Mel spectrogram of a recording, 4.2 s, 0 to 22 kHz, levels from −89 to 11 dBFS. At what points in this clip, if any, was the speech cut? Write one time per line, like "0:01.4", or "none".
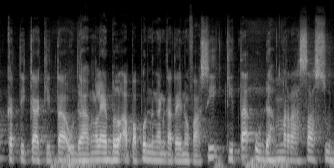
none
